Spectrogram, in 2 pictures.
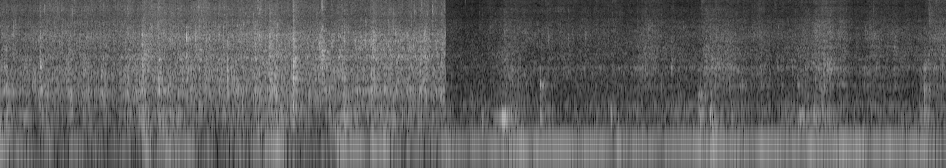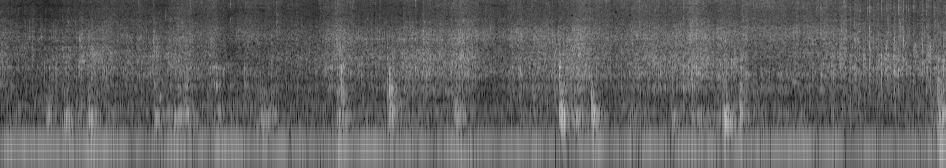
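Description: Vegetables for a Bengali shukto with milk and coconut go into a spice paste frying in a pan and are stirred, giving a steady close sizzle with scraping stirs throughout, a louder burst at first that settles lower.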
